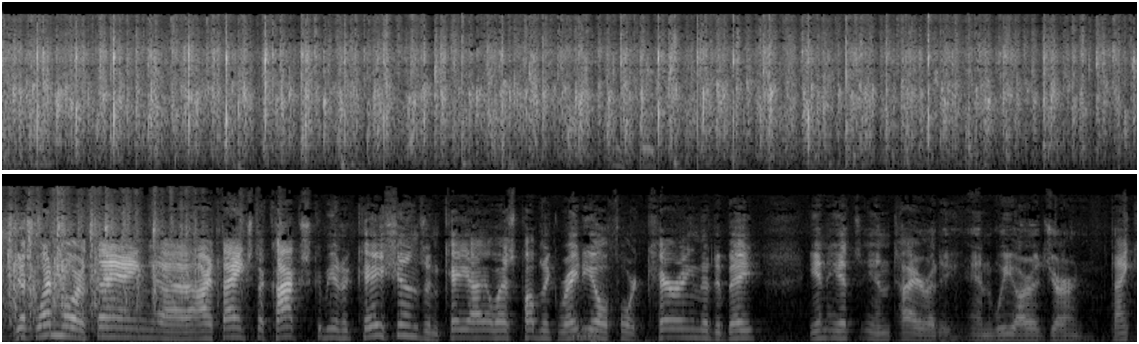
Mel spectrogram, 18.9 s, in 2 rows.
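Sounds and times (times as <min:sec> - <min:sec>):
audience applause after a debate: 0:00.0 - 0:11.3
speech: 0:09.7 - 0:18.9.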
